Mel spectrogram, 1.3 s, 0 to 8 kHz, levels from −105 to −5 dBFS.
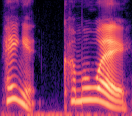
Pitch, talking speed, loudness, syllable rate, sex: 245 Hz, 180 wpm, -18 LUFS, 5.4 syllables/s, female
